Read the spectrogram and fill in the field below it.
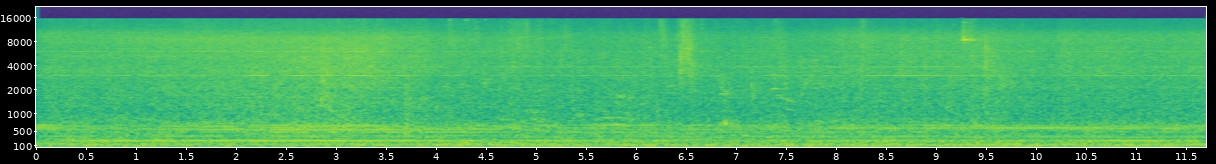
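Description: Footsteps tap on a hard floor nearby.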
